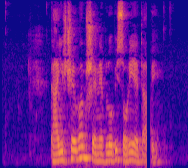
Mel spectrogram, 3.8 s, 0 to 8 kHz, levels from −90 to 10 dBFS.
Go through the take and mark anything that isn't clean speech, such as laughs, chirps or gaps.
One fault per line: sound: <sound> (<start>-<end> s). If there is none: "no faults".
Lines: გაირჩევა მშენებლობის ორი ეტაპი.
sound: dropout (2.9-3.0 s)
